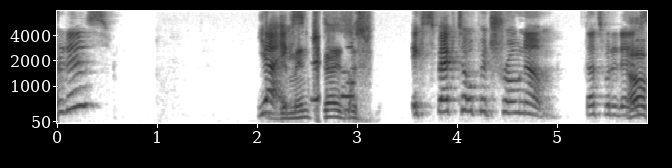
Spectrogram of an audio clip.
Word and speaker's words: Expecto patronum: Expecto patronum. Wait, what is it? Petronium. Expecto petronium. Is that it? Is that the spell? Is that what it is? Yeah, Dementor, guys. Expecto patronum.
